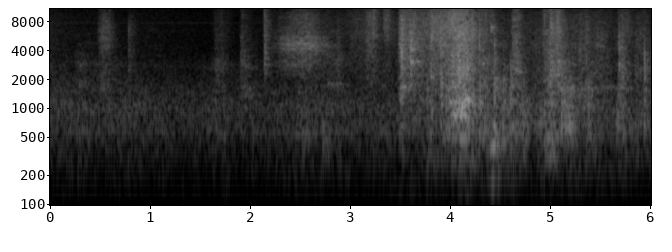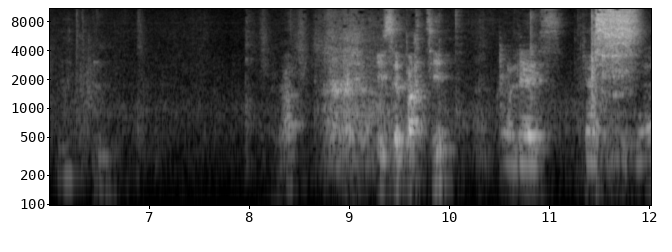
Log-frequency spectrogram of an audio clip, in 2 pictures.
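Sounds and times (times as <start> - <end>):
paper rustling and crackling: 3.2 - 6.4.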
